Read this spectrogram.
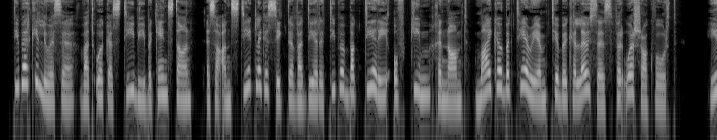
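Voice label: Afrikaans, female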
